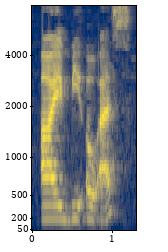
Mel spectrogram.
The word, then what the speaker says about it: Rooibos: Am I pronouncing it properly? Rooibos.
